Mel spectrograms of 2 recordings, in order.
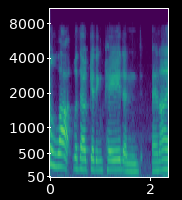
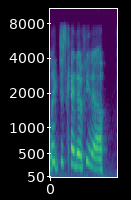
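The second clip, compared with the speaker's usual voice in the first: normal talking voice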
